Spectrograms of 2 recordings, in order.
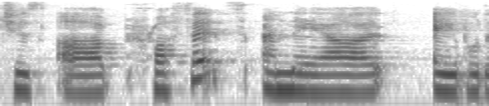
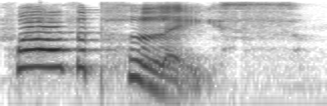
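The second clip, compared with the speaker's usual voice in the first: very high, loud, slow screech; drawn-out high witch cry; first witch; 10 dB louder, much slower than usual. Acted. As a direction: shriek the question like a hag. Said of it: "introduce you to the three witches".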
